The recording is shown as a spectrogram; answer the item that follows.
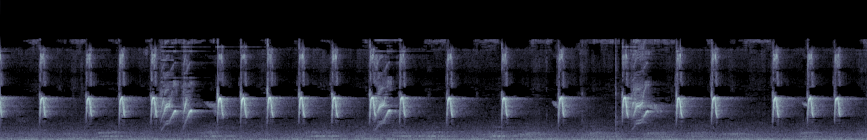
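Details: Van Hasselt's sunbird singing actively in competition form as a master recording: a regular string of piercing high notes, about two to three a second, with occasional fuller twittered notes slipped in.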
